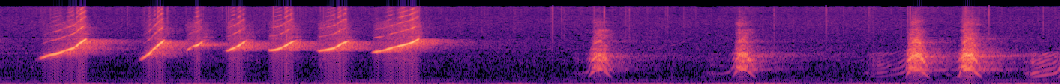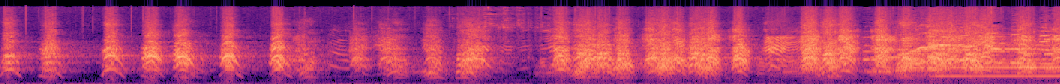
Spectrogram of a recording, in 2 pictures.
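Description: Whistle and dog-bark effects from an orchestral novelty record: about six quick rising whistles, then short barks that come faster and faster and swell into a dense, loud clamour of barking near the end.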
